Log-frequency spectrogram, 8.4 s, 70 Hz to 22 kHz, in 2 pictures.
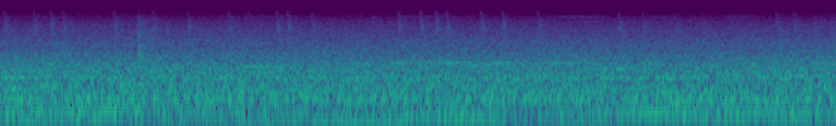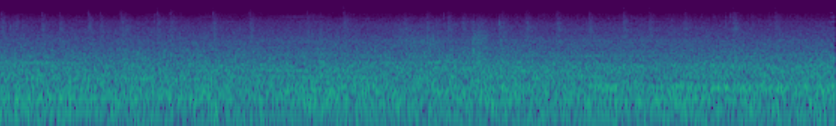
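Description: Amera Seiki MC-1624 CNC vertical machining center homing its X and Y axes: steady running noise of the axis drives moving the table, with no knocks or clunks.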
